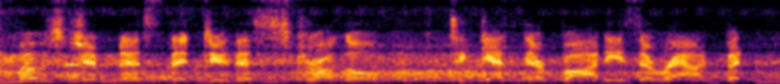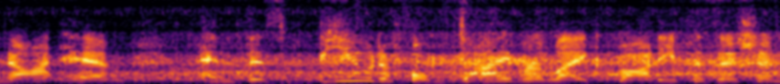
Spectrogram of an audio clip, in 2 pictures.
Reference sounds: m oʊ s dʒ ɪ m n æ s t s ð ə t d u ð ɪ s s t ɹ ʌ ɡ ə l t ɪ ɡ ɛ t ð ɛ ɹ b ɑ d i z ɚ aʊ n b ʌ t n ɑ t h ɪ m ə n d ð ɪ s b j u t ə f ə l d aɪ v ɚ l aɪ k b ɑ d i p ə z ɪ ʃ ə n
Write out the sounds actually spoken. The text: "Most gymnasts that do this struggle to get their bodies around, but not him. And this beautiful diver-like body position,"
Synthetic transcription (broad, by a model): m oʊ s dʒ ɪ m n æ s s ð ə t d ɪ ð ɪ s s t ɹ ʌ ɡ l t ɪ ɡ ɛ t ð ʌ ɹ b ɑ d i z ɚ aʊ n b ʌ t n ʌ t h ɪ m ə n ð ɪ s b j u t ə f l d aɪ v ɚ l aɪ k b ɑ d i p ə z ɪ ʃ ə n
